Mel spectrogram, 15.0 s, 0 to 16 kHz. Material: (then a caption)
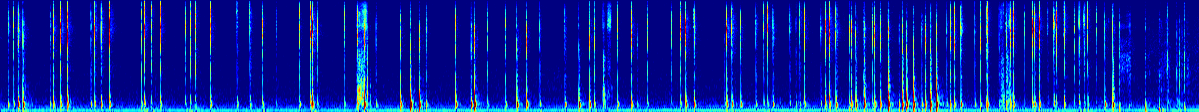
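Glass. Long dark nails tap quickly across the glass of a rectangular mirror inside a red makeup palette lid, typing out keyboard-like patterns. About 76 sharp, dry clicks with almost no ring sound in fast bursts over a steady low hum.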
